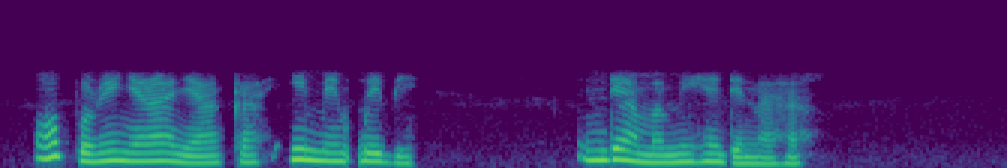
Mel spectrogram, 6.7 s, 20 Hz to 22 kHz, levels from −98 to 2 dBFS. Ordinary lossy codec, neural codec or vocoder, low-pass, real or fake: Opus, 24 kbps; none; 3.6 kHz; real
